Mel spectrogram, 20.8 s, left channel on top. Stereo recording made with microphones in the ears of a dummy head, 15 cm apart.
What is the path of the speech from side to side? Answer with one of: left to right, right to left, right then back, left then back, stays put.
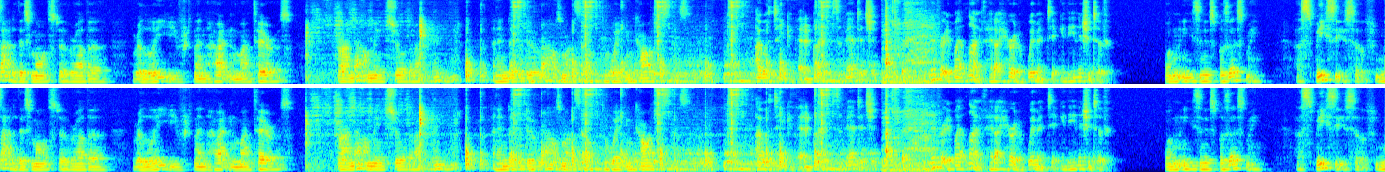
right then back.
